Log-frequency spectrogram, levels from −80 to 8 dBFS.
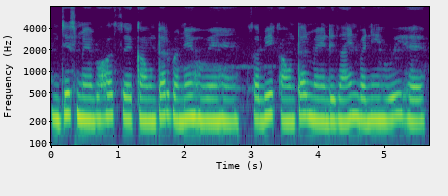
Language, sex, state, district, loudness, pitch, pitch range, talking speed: Hindi, male, Uttar Pradesh, Lucknow, -13 LUFS, 215 Hz, 210-225 Hz, 150 wpm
